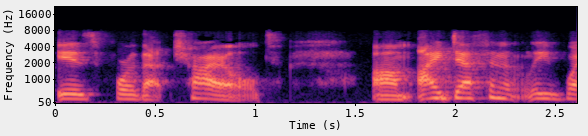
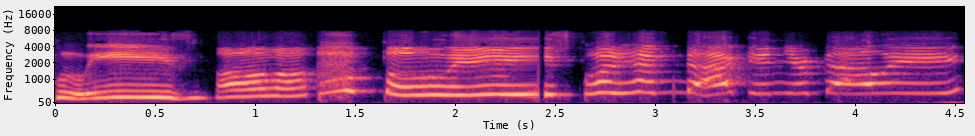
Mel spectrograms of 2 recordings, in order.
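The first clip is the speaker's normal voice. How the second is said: put-on sobbing child scream, higher and louder; 11 semitones higher, 5 dB louder than usual. Retelling a young child screaming at mama: imitating a child screaming and sobbing. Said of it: "sobbing when I would hold Leo or Leo needed something and just screaming".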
